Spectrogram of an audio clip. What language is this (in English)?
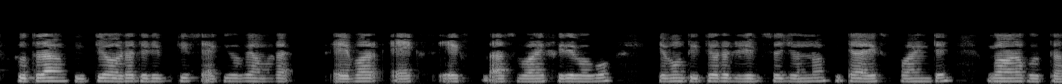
Bangla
